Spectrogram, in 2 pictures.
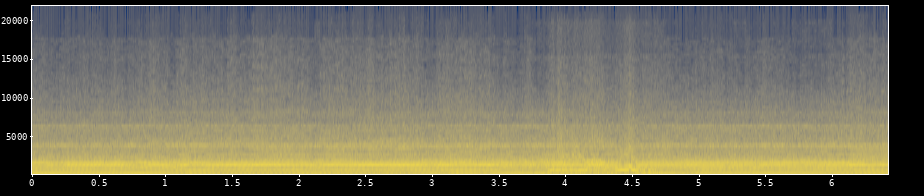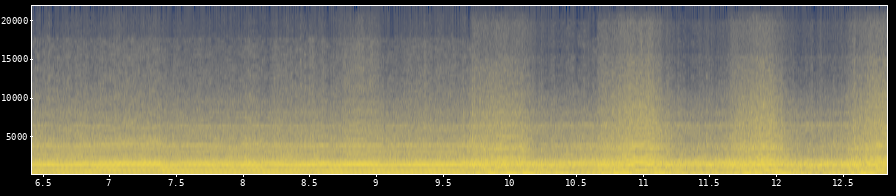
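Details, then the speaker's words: Telemaster 2000 model plane engine, first start and run: high, buzzy note holds steady, then blips up and down with the throttle and returns cleanly; normal running. "So, I think it had a little bit to do with just lack of no knowledge on this. I'm just ain't going to lie. That sounds great."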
